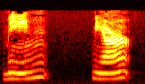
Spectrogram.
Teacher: notice that the NG sound drops out when the R is added, but leaves a nasal quality in the vowel. 明明 Listen once more and notice that the vowel sound e sneaks in when the R is added. · Term: R ending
